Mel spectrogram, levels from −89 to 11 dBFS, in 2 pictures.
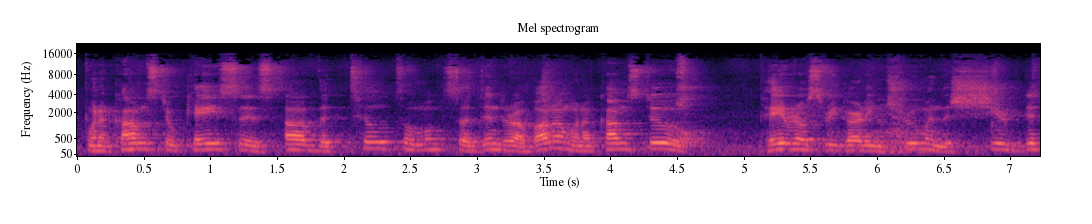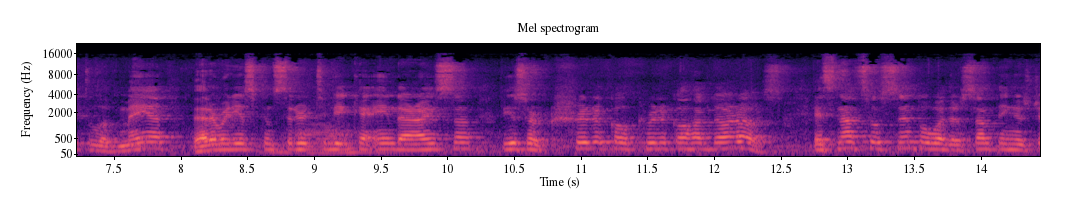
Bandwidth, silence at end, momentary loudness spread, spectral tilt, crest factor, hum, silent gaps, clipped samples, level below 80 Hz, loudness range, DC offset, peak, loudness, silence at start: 16 kHz; 0 s; 7 LU; -3.5 dB/octave; 18 dB; none; none; under 0.1%; -56 dBFS; 3 LU; under 0.1%; -8 dBFS; -25 LUFS; 0 s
